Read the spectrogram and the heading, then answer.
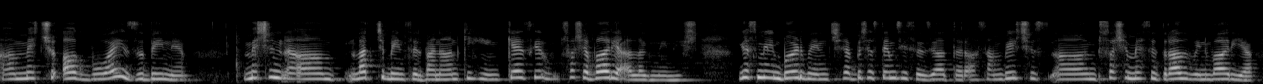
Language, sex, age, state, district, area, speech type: Kashmiri, female, 18-30, Jammu and Kashmir, Budgam, rural, spontaneous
